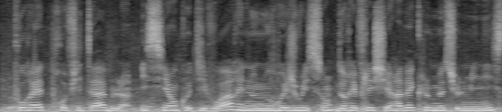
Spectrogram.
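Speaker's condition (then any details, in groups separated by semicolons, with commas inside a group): No condition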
